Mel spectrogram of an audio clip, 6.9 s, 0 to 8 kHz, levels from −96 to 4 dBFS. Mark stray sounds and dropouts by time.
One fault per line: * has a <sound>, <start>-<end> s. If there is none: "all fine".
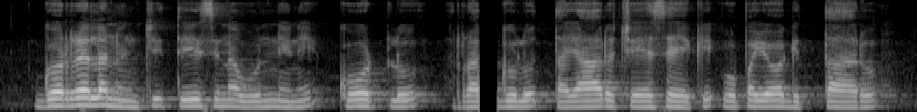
* has a dropout, 3.6-3.7 s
